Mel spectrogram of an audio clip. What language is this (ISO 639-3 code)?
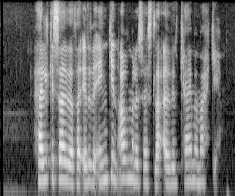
isl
